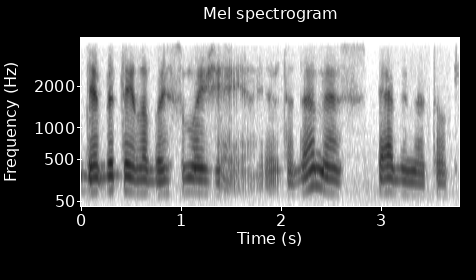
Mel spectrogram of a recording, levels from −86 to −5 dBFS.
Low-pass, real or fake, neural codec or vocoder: 3.6 kHz; real; none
